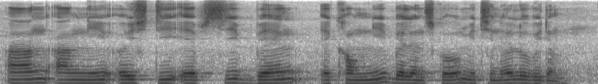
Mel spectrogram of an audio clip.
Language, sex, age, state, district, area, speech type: Bodo, male, 30-45, Assam, Chirang, rural, read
